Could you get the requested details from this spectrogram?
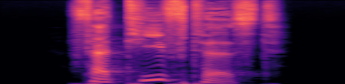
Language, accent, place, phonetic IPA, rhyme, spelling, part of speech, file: German, Germany, Berlin, [fɛɐ̯ˈtiːftəst], -iːftəst, vertieftest, verb, De-vertieftest.ogg
- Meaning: inflection of vertiefen: 1. second-person singular preterite 2. second-person singular subjunctive II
